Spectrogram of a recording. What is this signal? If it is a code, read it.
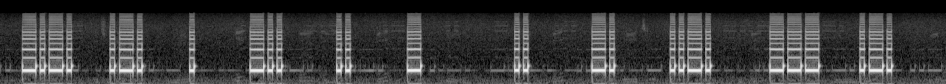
Morse code, heard as a keyed tone, about 27 wpm, spaced as for 13 wpm, 660 Hz. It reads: CREDIT INFOR
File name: ham radio / CodeQuick / Code Quick 09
